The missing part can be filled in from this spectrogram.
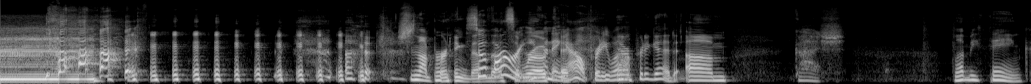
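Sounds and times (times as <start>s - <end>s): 
loud flat game show buzzer tone: 0.0s - 1.1s
rapid rhythmic chuckling bursts: 0.3s - 4.2s
speech: 1.0s - 2.4s, 3.0s - 7.4s, 8.0s - 8.5s, 9.5s - 10.3s.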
